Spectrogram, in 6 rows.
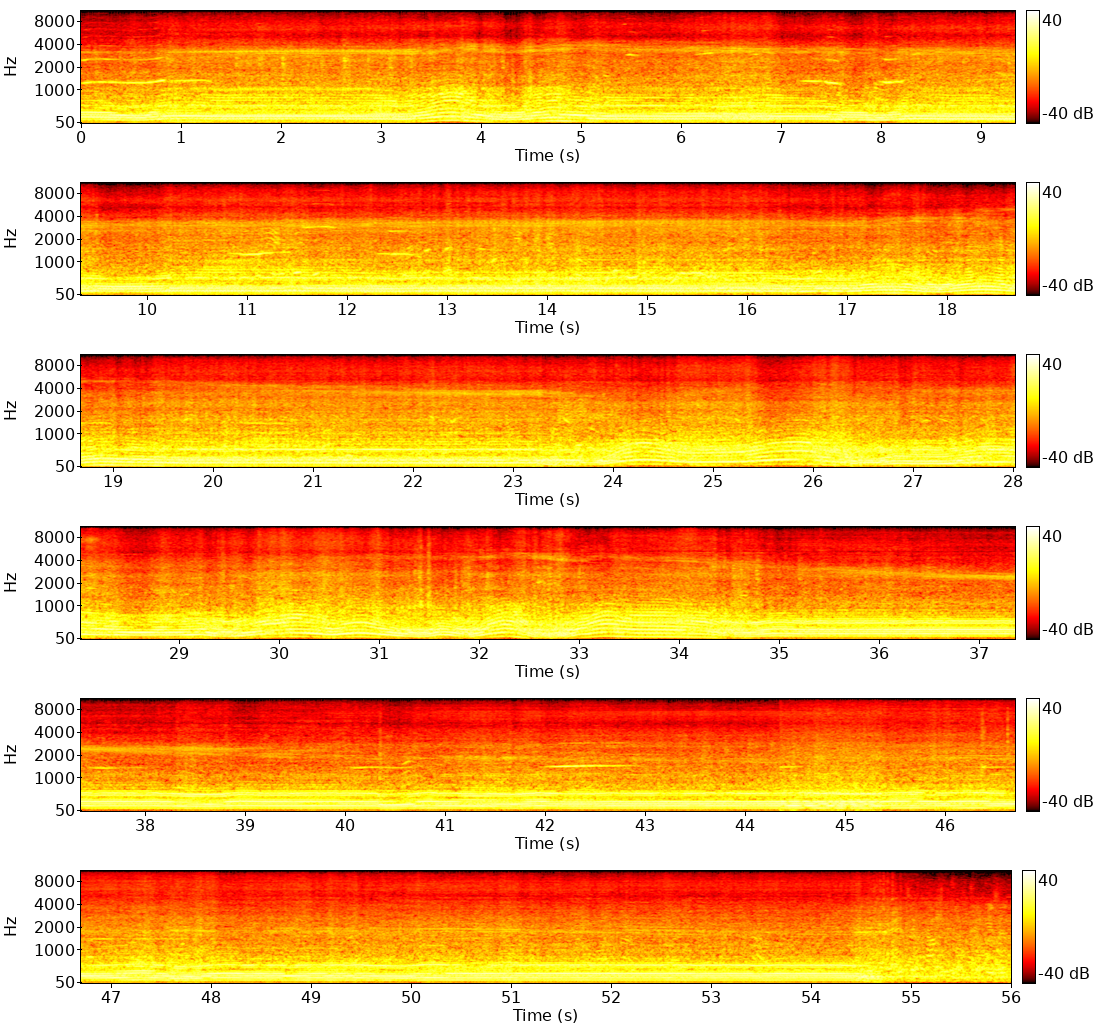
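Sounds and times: car engine revving and idling: 0.0 - 56.0.

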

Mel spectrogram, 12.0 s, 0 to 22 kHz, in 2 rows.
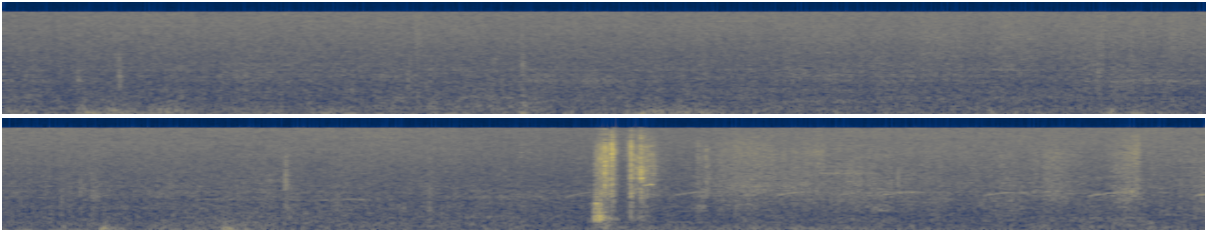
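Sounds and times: sharp knocks: 9.0 - 9.3.

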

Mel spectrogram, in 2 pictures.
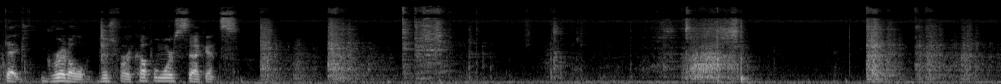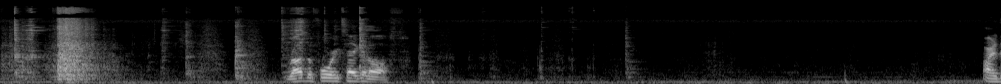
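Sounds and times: metal spatula scraping griddle: 2.6 - 7.6, 8.7 - 16.5.

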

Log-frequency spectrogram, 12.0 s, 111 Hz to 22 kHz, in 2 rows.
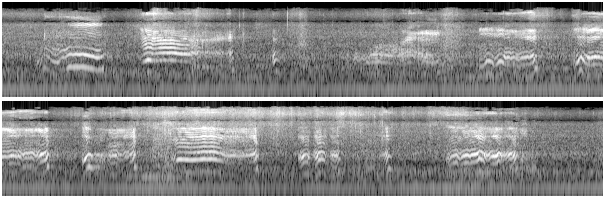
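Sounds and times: newborn baby crying: 0.3 - 2.9, 3.5 - 11.4.

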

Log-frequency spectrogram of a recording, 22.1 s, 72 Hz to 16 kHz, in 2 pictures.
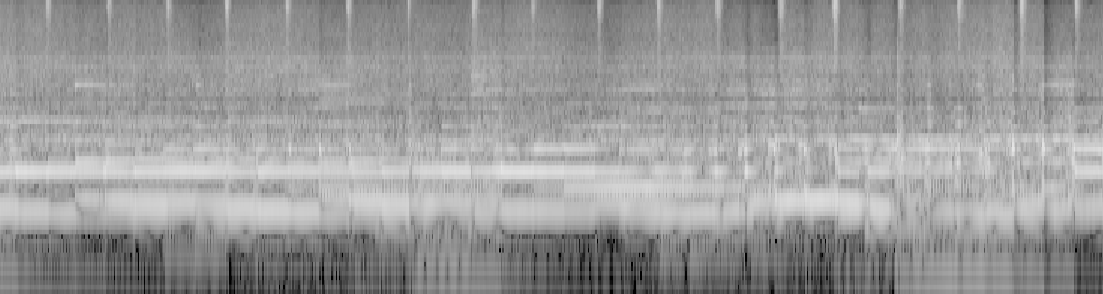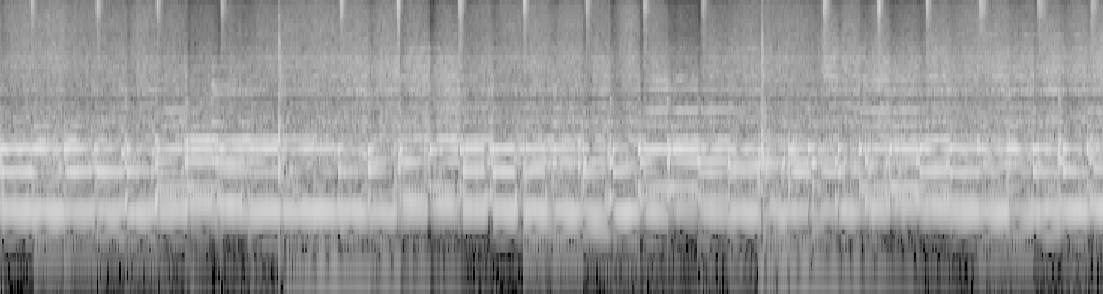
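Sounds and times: live band long held notes: 0.0 - 22.0.

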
